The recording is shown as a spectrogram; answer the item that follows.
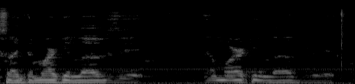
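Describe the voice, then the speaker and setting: This man's voice has a dark, mellow tone and is somewhat breathy. He talks at a fairly slow pace. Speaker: stock market live streamer. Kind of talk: live market commentary. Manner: casual, conversational.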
